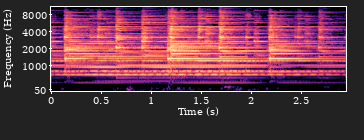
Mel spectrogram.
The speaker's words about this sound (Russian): Теперь звонница даже в будние дни радует всех колокольным звоном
